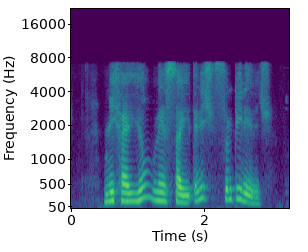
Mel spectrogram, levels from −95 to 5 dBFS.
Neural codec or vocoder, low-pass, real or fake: codec, 24 kHz, 0.9 kbps, WavTokenizer, medium music audio release; 7.2 kHz; fake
